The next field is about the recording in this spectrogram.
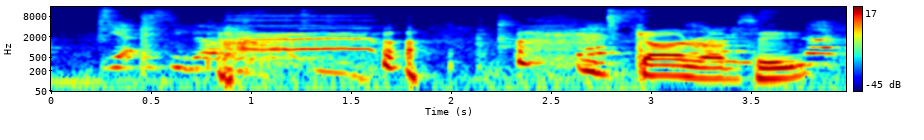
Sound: laughs

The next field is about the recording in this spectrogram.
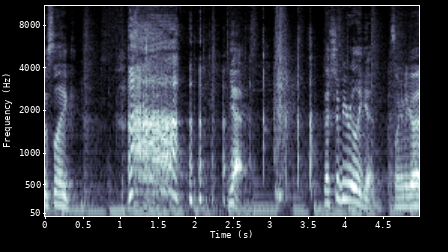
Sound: laughing; yelling

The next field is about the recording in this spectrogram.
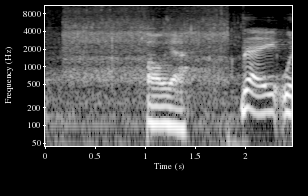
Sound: oil sizzling

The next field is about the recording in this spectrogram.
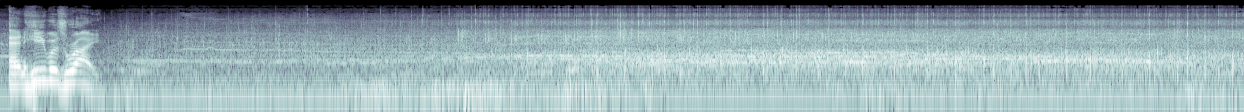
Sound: applause

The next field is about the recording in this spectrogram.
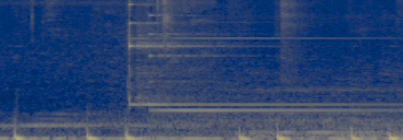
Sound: bell rings again

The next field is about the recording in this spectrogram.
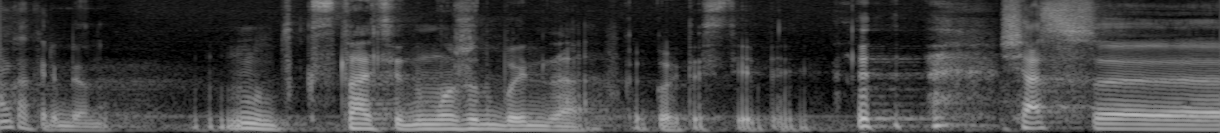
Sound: chuckles

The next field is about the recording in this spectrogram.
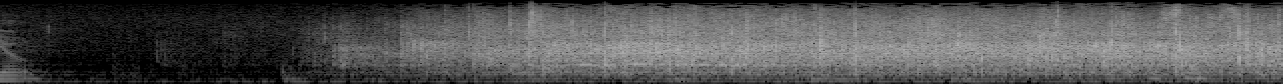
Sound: audience applauds

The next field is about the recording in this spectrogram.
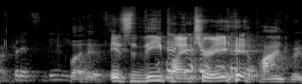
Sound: laughs

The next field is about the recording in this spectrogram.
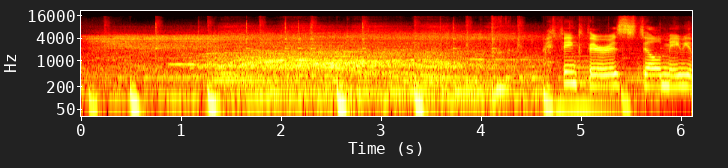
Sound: crowd cheers

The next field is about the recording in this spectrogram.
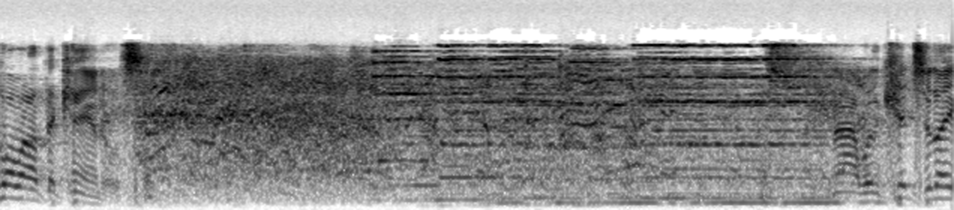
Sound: audience laughs; orchestra riffs

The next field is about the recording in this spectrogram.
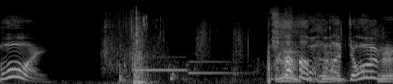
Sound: doorbell dings

